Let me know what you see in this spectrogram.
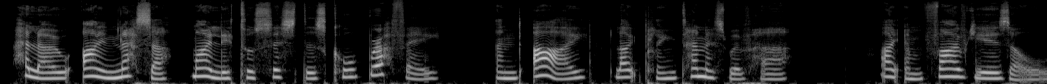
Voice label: girl british voice over narrative, english british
